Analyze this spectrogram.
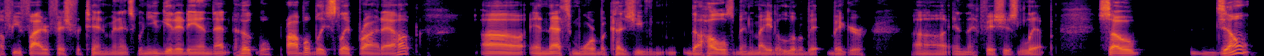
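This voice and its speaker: Very deep-voiced man, folksy instructor. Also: a little mellow, no echo, studio quality. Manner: folksy, rambling, circles back to repeat points. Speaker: fly-fishing instructor. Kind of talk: informal unscripted instructional talk.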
